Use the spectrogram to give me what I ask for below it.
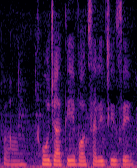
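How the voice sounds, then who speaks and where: A woman hosting a casual live chat with fans, relaxed and laughing often, mixing Hindi and English. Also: fairly low pitch, normal speed, noisy background. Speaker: live-stream host chatting with fans.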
